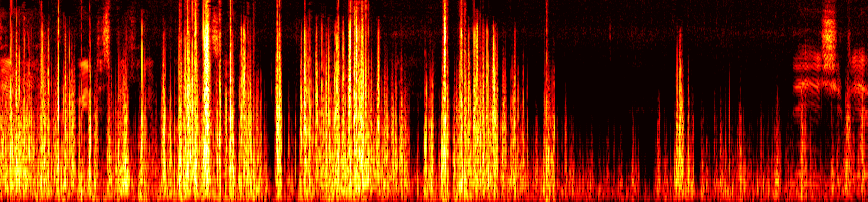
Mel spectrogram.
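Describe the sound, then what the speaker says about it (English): Gusting wind buffets the microphone on an open hillside, a steady loud rushing roar that eases slightly toward the end, with a voice speaking faintly beneath it. "Wind is picking up."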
